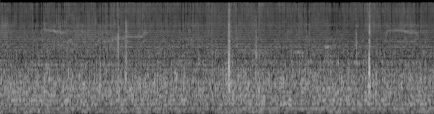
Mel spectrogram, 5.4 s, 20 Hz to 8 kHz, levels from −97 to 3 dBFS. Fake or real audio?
fake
